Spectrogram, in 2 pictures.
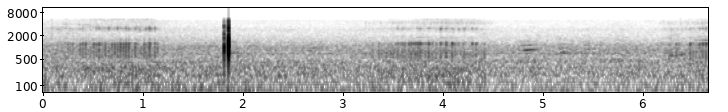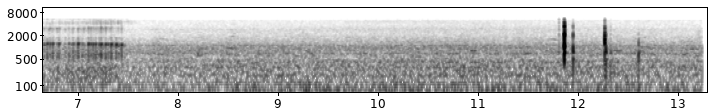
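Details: Man snoring at the beach in El Salvador: soft, rhythmic, rough breathing every few seconds over steady outdoor background noise with occasional clicks; light snoring.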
